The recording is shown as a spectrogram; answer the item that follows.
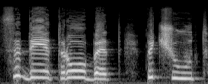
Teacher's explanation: в дієсловах ми любимо твердий Т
